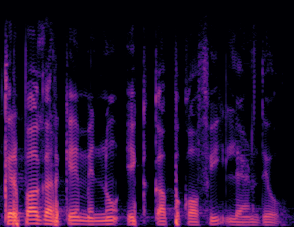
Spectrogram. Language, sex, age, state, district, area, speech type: Punjabi, male, 30-45, Punjab, Amritsar, urban, read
